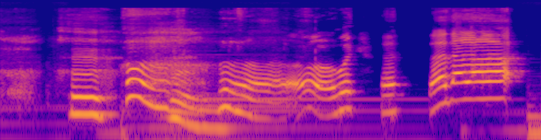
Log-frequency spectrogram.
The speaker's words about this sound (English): So? Let's end with a yawn. I think that would be appropriate.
